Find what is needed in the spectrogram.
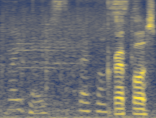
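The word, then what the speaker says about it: Krepost: Crepost, but you have to like roll your tongue when you say R.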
